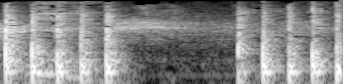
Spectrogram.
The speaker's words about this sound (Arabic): نعم يا ولي. أطرق الباب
